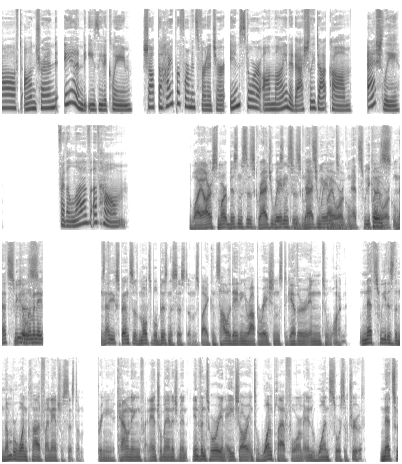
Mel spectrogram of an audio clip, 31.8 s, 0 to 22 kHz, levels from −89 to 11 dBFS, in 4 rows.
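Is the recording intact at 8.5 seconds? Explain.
No. From 8.07 to 8.95 s a playback stall silences the speech for about 0.88 s, likely because the player ran short of data or was blocked, before it resumes on "for the love of". Unlike brief dropouts, this is one long, clean silence.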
